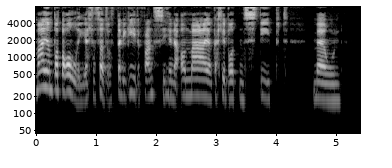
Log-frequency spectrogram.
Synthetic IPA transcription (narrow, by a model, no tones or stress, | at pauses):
majɔnbɔdɔlˠiɡɛɬɔtʰɔdɔd̥aniɡiːdəfansiɦɪna̰ʔɔndmajɔnɡaɬiboːdənstipʰt | mɛwn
